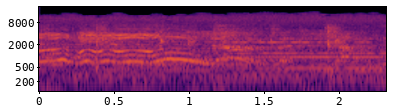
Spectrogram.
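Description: A woman singing solo with a wide vibrato, holding and bending sustained notes with no clear words, over a band accompaniment.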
